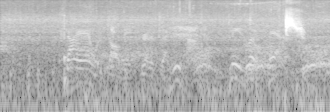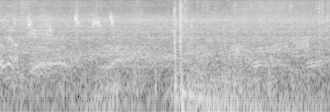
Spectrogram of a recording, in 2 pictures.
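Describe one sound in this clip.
Monsters growl and snarl close by.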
